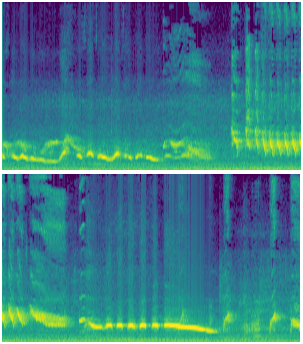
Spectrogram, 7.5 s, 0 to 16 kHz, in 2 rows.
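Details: Caged songbird bought on 19 May 2020, kept on steady bran feed and said to sing in any setting, any time: varied warbled whistles, a fast rattling trill, then a long clear note gliding downward.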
